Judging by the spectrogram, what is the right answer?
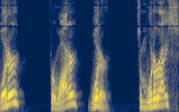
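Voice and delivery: mock Philadelphia accent. Mocking how philly people say words, imitating a philly accent. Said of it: "That sounds like a dumpster talking".

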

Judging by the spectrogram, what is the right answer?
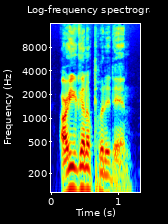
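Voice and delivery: ordinary delivery

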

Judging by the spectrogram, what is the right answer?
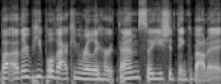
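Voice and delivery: normal talking voice

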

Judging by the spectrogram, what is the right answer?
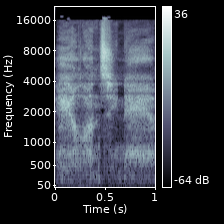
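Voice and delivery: breathy whisper in character voice. Voicing a guard who lets a player in: whispering in character. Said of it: "she just leans down and whispers in your ear".

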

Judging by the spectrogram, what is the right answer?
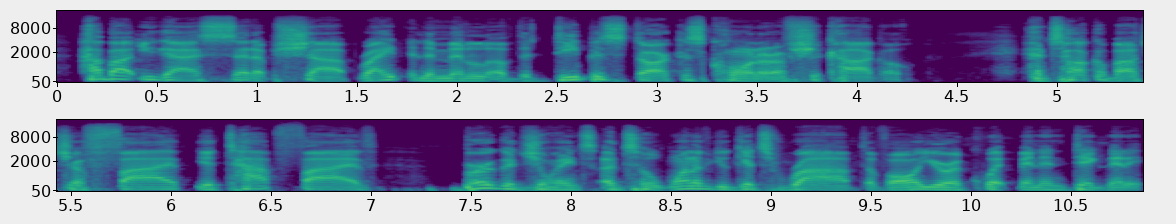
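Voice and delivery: ordinary talk

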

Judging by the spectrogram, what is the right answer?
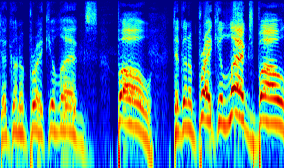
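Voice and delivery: put-on very loud, sloppy, drunken yell. Retelling a drunk heckler in left field: imitating a drunk fan yelling. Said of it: "a drunken left field just yelling".

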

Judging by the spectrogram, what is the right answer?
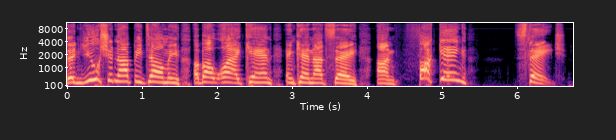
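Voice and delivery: worked-up, fed-up, high-pitched, heated rant. Ranting about what people can say on stage: yelling. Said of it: "I'm sorry I was yelling".

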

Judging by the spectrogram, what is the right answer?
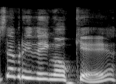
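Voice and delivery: put-on very high, thick Neapolitan Italian accent. Retelling what John Luca asked him, imitating John Luca's Italian accent. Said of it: "I'll do his accent".

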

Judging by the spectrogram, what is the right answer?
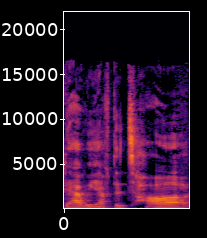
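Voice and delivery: slow, nervous, freaked-out, panicked pleading. Retelling the moment of telling a parent big news: imitating own panicked voice. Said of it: "freaking out".

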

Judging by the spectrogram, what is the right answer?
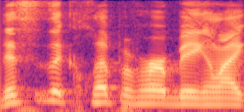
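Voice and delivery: ordinary talk

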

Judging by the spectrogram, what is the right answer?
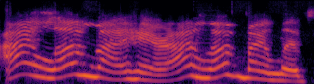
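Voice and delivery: high, proud full-lung scream. Retelling how a student ended up yelling it in class: imitating a girl screaming. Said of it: "she's screaming".

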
